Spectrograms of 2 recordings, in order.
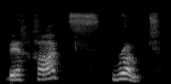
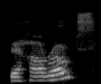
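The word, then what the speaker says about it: בחצרות: First of all, that a funny looking Z. thing is the tsa, not Yeah, a the Z, tsa. it's the tsa.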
